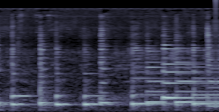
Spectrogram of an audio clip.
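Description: Solo acoustic ukulele played fingerstyle: a quick run of single plucked notes, then from about halfway several notes ringing together.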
